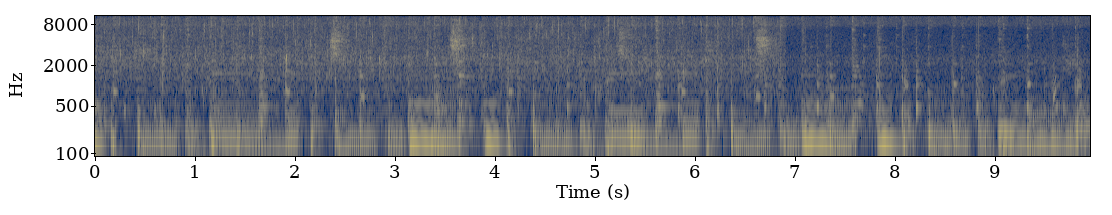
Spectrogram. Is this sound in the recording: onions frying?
yes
